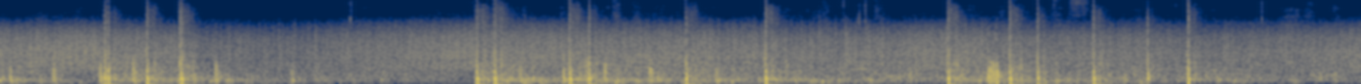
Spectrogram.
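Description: Aerial firework shells bursting in a professional display: many sharp bangs in quick succession over a steady crackling rumble. The bangs come thickest about a second in, around five seconds in and around ten seconds in.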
